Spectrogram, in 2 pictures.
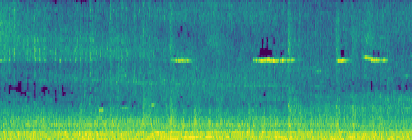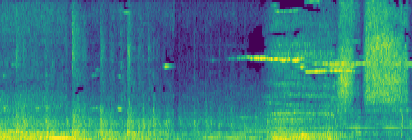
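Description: A tractor-trailer semi truck pulling up close, with loud engine and road rumble for the first five seconds. Near the end its engine note falls as it slows, and air brakes give a sharp hiss just before it stops.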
